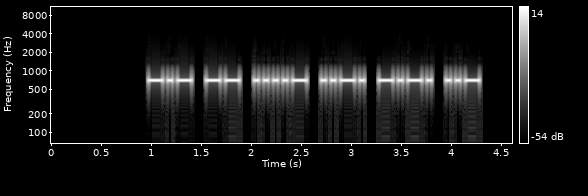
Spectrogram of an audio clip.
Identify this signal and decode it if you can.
Morse code, heard as a keyed tone, about 25 wpm, 700 Hz. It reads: KM4FCU
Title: USA Call Signs - 6 Characters - 2x Character Spacing - 25wpm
